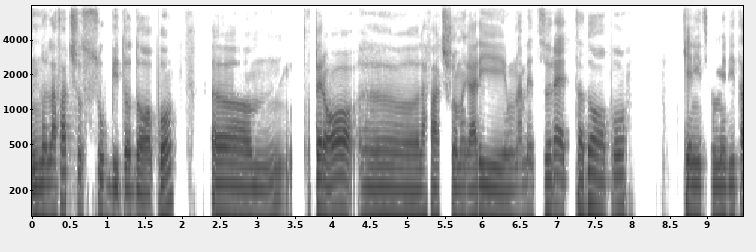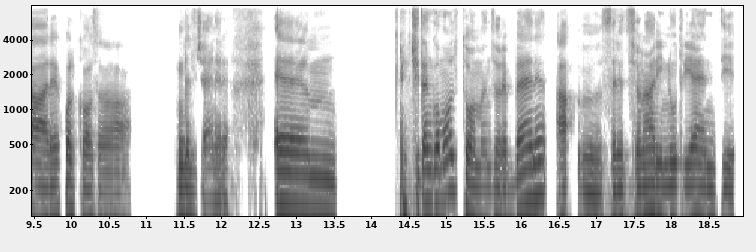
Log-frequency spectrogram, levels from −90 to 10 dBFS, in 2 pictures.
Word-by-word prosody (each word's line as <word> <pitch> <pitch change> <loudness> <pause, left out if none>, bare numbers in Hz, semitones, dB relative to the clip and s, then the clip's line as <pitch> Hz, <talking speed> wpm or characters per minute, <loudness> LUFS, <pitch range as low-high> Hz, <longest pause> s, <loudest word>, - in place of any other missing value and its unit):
non 115 +3 +3
la 120 - +2
faccio 145 +1 -2
subito 110 -5 -2
dopo, 100 - +2 0.4
uhm, 110 -2 +2 0.4
però, 130 +1 +5
uhm, 110 -1 0
la 105 0 -1
faccio 110 0 -1
magari 110 0 +1
una 105 +1 -3
mezz'oretta 125 +2 -2
dopo, 135 0 +1 0.7
che - - +3
inizio 115 -1 -1
a - - +2
meditare, 115 0 0
qualcosa 100 -6 -2 0.6
del 105 -1 +1
genere. 80 -3 -6 0.5
Ehm, 135 -3 +2 1.0
ci - - 0
tengo 150 +1 +3
molto 175 -3 +1
a - - 0
mangiare 105 0 -3
bene, 155 - +2
a, 110 0 +1
uhm, 95 -2 -1
selezionare 105 +4 0
i - - 0
nutrienti, 110 -2 -1
115 Hz, 105 wpm, -24 LUFS, 105-125 Hz, 1.0 s, però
